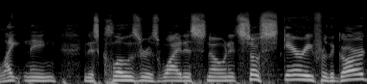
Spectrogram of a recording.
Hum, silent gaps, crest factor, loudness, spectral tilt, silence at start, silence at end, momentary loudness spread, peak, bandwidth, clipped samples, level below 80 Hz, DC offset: none; none; 14 dB; -26 LUFS; -5 dB/octave; 0 s; 0 s; 7 LU; -12 dBFS; 13 kHz; under 0.1%; -46 dBFS; under 0.1%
